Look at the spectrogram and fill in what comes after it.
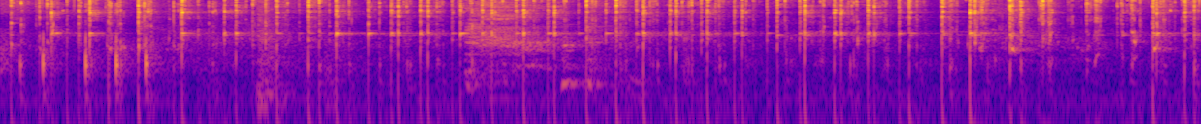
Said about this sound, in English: I'm just gonna take a fork and whisk it up.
